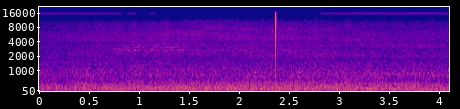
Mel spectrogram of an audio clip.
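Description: Steady low rumble of road traffic and street noise picked up by an outdoor reporter's open microphone, with one short click a little past halfway.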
